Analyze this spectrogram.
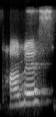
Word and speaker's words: pumice: hear you what yeah I believe it's pronounced pumice but I knew exactly what you said meant when you said Miss hummus and there's actually one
